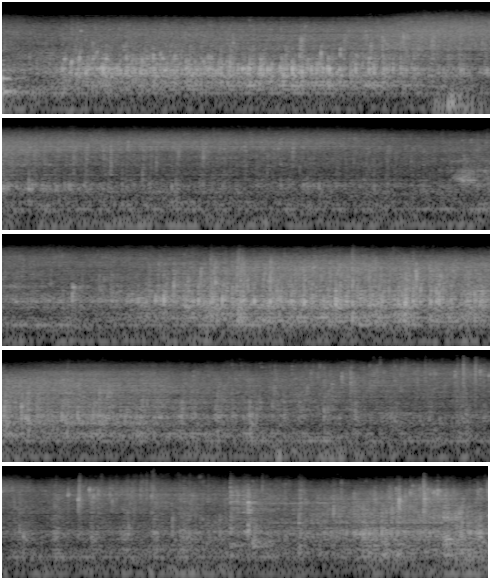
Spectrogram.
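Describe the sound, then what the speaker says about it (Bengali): Pea kachoris (koraishutir kochuri) fry in hot oil, giving a loud, continuous sizzle and bubbling that swells and eases over about twenty-four seconds, with no talking. "তেল গরম হয়ে গেছে, এরপরে কচুরিগুলো তেলের মধ্যে ছেড়ে দেবো।"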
